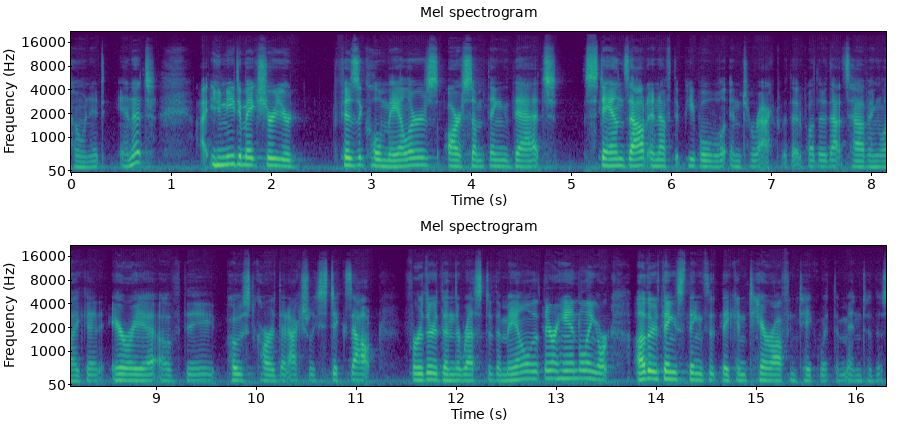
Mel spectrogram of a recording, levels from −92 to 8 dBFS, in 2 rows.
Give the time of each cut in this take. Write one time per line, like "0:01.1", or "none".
none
